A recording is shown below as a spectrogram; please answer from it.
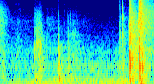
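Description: A nail gun fires into ripped trim boards wrapped around a house detail, a few sharp pops spaced apart with two louder shots close together near the end, heard up close with no talk.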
